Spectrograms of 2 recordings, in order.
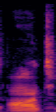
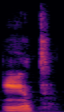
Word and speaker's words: aunt: The word is aunt, but we say ant. It's just straight up ant.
